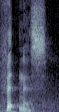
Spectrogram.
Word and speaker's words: fitness: Such as fitness. Here we have F-I-T-N-E-S-S. Fitness. We don't pronounce that T. We just stop it.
